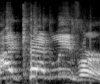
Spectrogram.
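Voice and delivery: mock, very high, shrill, loud toddler-like screaming. Speaker recounts a scene where Padme falls from a ship, retelling Anakin screaming. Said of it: "He starts screaming at the top of his lungs".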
